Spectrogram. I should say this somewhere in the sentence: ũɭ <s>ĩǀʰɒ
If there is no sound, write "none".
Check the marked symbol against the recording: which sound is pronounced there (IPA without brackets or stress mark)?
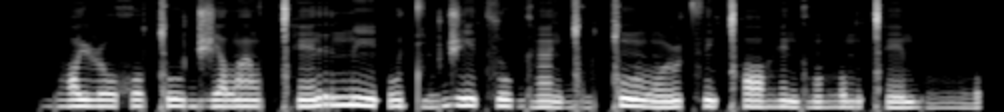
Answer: t͡s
